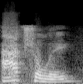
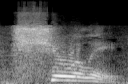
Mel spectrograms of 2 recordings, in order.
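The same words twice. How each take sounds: First: The middle consonant is a ch sound. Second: The middle consonant is a sh sound. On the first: The speaker calls it wrong. "It's not actually with a C H" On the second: The speaker calls it right. "with an S H sound"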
